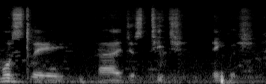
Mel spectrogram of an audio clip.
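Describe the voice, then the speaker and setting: Very slow speech from a man with a British accent, over noticeable background noise. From Scotland. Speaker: online English tutor. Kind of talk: casual conversation lesson.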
